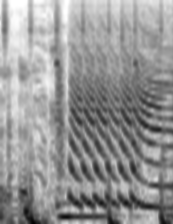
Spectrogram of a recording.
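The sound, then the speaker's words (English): Loud, brassy DJ air horn blasts from a DJ fire off in quick succession, with bright stacked harmonics and falling sweeps between repeated bursts, filling the whole short stretch with no talking, in Houston, Texas. “I want to say shout out to … one time for the air horns, baby.”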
